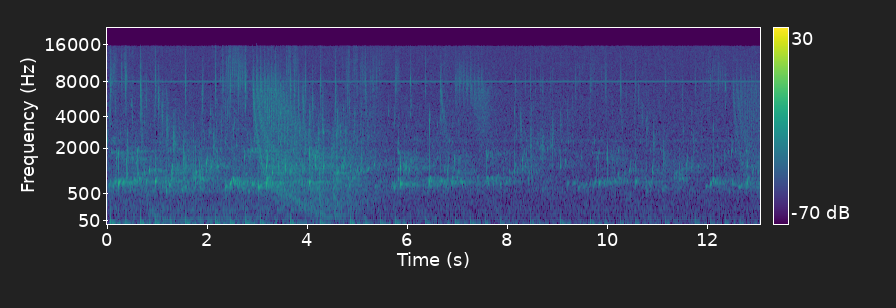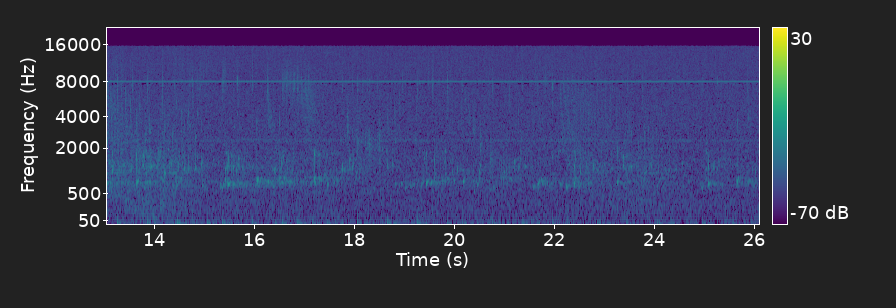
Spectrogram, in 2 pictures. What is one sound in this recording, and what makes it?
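Electronic synthesizer notes play in a quick repeating pattern.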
